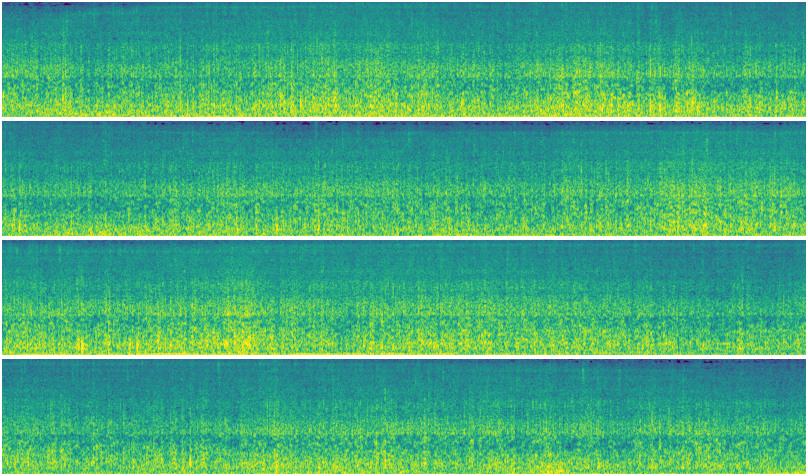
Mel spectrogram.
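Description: Heavy rain falling steadily on wet paving stones and umbrellas, a dense even hiss with a low rumble a little past halfway.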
